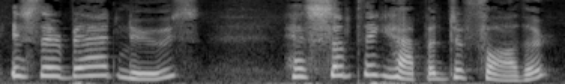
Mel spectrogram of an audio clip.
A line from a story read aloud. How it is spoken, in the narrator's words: cried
